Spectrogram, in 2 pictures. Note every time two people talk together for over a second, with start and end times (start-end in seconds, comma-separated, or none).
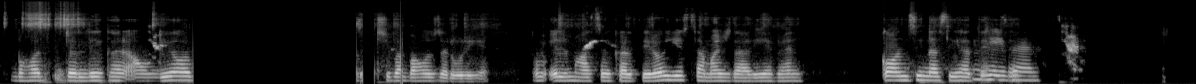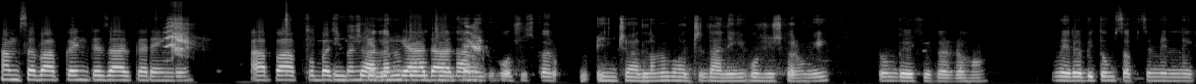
15.3-16.8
